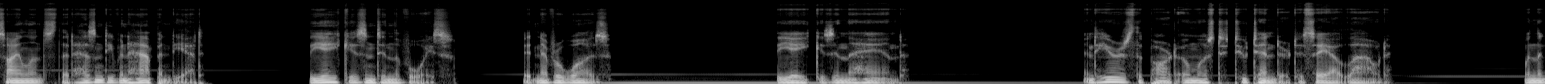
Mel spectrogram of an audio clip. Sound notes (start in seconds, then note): 1.9 short pause; 6.0 tender and slow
